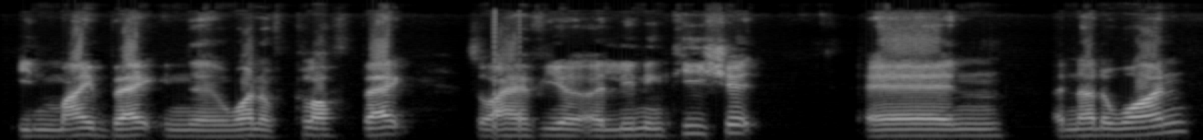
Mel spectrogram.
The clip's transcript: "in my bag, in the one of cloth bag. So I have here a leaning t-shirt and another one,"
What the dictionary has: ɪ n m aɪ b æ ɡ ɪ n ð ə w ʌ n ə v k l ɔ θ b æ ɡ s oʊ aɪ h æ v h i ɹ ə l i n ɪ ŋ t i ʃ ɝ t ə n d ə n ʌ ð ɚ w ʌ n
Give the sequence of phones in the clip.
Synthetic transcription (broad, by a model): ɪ n m aɪ b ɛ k ɪ n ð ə w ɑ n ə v k l ɔ f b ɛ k s oʊ aɪ h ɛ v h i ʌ ə l i n ɪ ŋ t i ʃ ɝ t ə n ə n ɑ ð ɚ w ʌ n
